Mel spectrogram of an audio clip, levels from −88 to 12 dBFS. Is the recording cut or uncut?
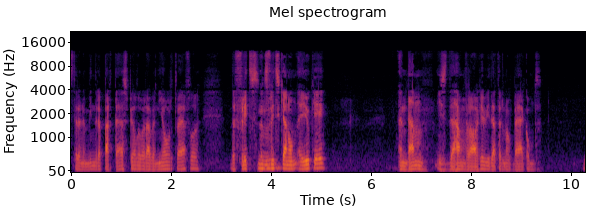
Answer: uncut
